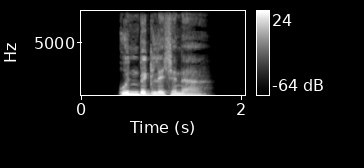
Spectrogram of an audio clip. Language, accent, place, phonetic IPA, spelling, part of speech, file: German, Germany, Berlin, [ˈʊnbəˌɡlɪçənɐ], unbeglichener, adjective, De-unbeglichener.ogg
- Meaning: inflection of unbeglichen: 1. strong/mixed nominative masculine singular 2. strong genitive/dative feminine singular 3. strong genitive plural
